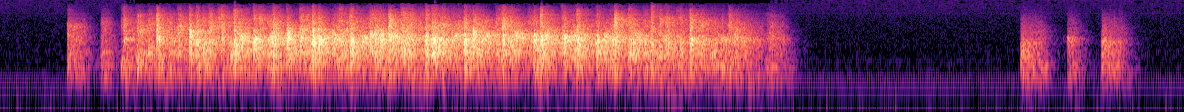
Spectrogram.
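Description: Steady applause from a crowd, many hands clapping continuously for about five seconds before stopping, followed after a pause by a few faint separate claps.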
